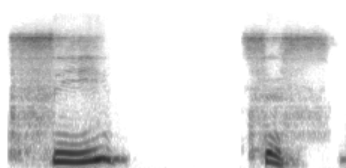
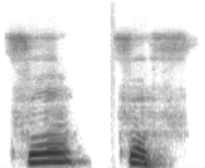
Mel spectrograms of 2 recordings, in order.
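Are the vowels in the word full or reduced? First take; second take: full; reduced. First: Both vowels are pronounced as full i sounds. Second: Both vowels are reduced to short murmured sounds. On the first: The speaker calls it right. "It's tzitzis" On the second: The speaker calls it wrong. "Two shvas"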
